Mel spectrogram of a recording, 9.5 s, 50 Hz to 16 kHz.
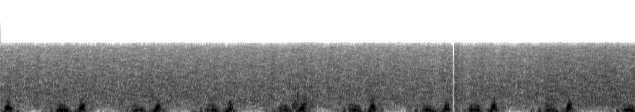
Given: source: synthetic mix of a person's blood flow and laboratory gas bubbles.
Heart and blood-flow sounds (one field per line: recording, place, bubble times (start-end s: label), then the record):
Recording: Doppler ultrasound of blood flow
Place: precordium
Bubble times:
4.36-4.72 s: bubbles
From the record:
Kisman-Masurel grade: 112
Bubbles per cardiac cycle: 1 to 2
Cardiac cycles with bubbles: 1 to 10%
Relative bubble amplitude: moderate (0.250 to 0.450)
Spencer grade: 1 (occasional bubble signal discernible with the cardiac motion signal, with majority of cardiac periods free of bubbles)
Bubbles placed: only in the low amplitude regions of the cardiac cycle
